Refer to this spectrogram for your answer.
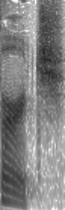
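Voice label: "birch", US English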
